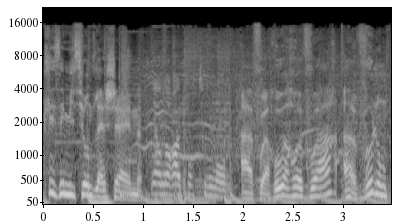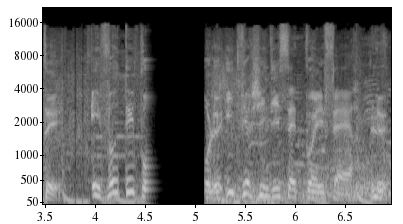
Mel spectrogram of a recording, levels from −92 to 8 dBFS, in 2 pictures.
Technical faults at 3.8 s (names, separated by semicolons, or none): short stall from a late packet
